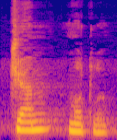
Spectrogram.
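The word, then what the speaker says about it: Cem Mutlu: I also spell it uh with a G. GM. And could you tell us your name, sir? Jen Mutlu.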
